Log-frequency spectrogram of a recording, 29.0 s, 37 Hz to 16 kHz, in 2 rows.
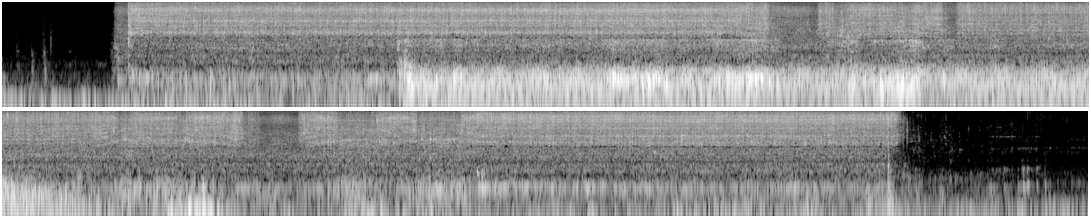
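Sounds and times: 
garbage disposal grinding and humming: 1.5 - 21.8
tap water running into a sink: 1.5 - 28.4.

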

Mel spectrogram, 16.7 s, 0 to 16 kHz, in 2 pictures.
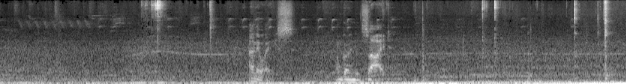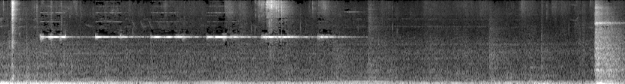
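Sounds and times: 
low rumble of traffic and outdoor noise: 0.0 - 16.6
speech: 3.3 - 5.4
building entry door steady high electronic beep: 8.9 - 13.4.

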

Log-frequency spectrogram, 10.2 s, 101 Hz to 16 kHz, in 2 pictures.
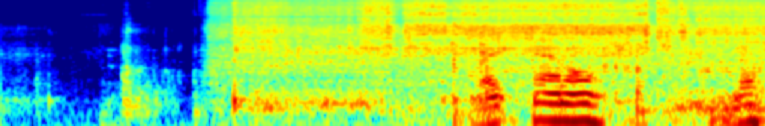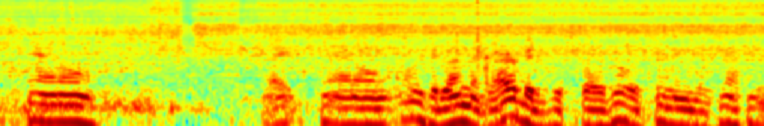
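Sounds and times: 
water gushing from a kitchen faucet into the sink: 1.4 - 10.1
kitchen faucet click: 2.9 - 4.6, 8.2 - 8.6
speech: 3.2 - 4.2, 4.9 - 5.9, 6.9 - 10.1.

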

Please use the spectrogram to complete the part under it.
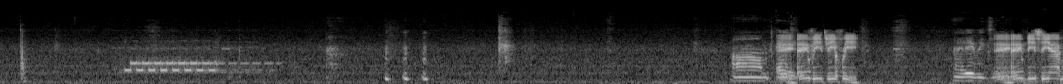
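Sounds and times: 
telephone ringing with electronic trill: 1.2 - 2.9
speech: 7.8 - 8.8, 9.5 - 10.6.

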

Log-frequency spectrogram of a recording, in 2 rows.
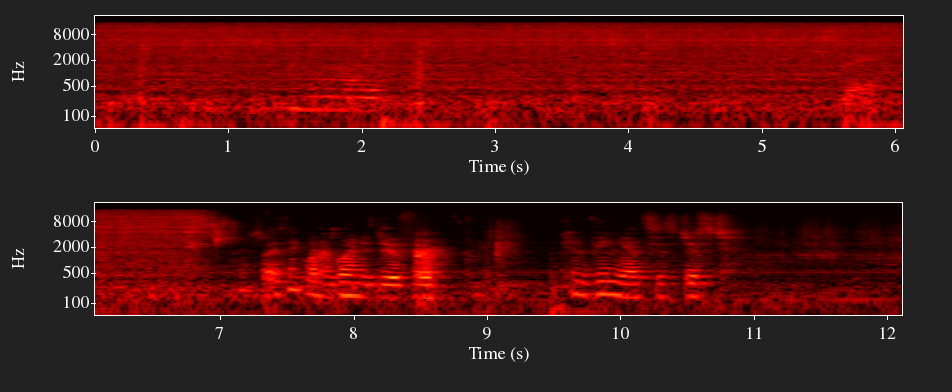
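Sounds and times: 
tap water running over a measuring cup: 0.0 - 7.1
speech: 7.3 - 8.8, 9.6 - 10.9.

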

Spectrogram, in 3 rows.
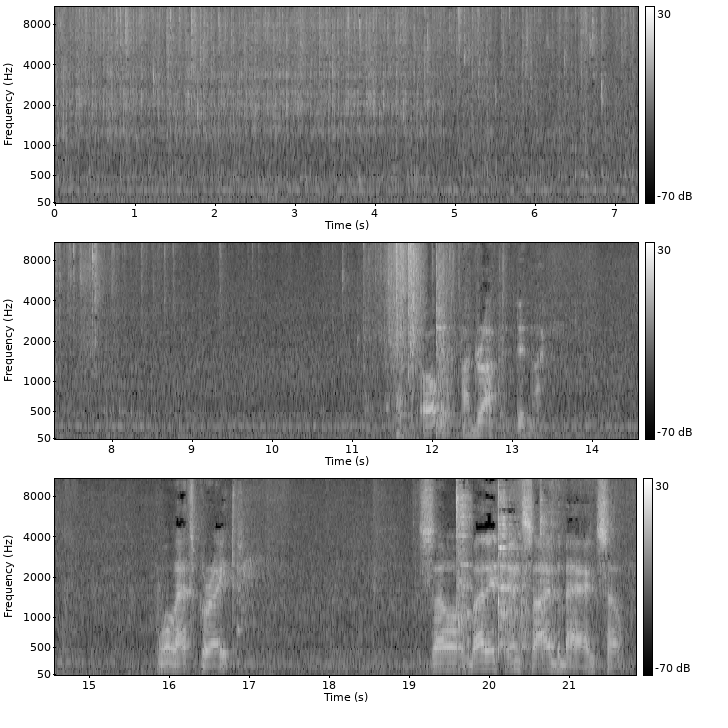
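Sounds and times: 
boiling water slowly poured off: 0.0 - 8.8, 10.8 - 12.4
speech: 11.9 - 13.6, 15.9 - 17.0, 19.3 - 21.8.

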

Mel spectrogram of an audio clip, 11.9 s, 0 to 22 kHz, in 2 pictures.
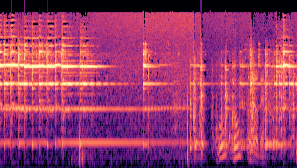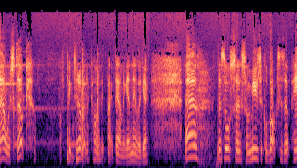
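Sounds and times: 
large cowbell clanging: 0.0 - 8.2
speech: 5.2 - 11.8.

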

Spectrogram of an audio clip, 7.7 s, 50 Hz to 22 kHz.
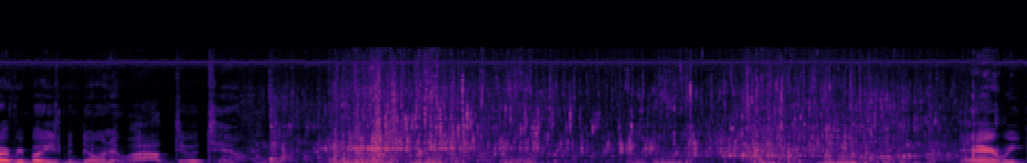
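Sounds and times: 
speech: 0.0 - 3.4, 7.2 - 7.7
low-flow 1.8-gallon toilet flushing in a house bathroom: 1.7 - 7.6.

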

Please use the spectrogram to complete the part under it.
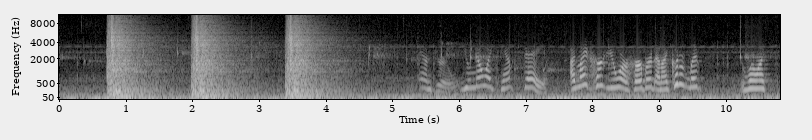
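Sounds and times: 
heavy iron door opening with booming clanks: 0.7 - 5.0
low rumble: 0.7 - 5.0
speech: 5.5 - 10.8.

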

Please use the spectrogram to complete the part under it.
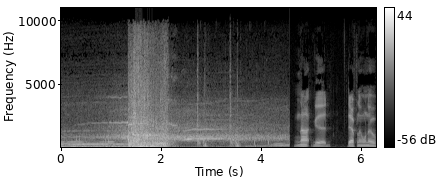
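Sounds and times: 
video game race car engine drone: 0.0 - 1.2
race car crashing in a video game after failing to clear a jump: 1.2 - 4.3
speech: 4.8 - 6.3.

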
